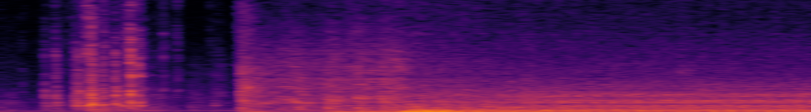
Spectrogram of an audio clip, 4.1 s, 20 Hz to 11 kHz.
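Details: 2002 GMC Envoy petrol engine that runs rough with no power, P0303 cylinder 3 misfire code, check engine light on: cranks, catches, then settles into an uneven, lumpy idle with visible engine shake; ignition coil later replaced.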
